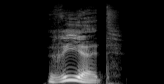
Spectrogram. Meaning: second-person plural subjunctive II of reihen
- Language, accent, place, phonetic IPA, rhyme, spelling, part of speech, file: German, Germany, Berlin, [ˈʁiːət], -iːət, riehet, verb, De-riehet.ogg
